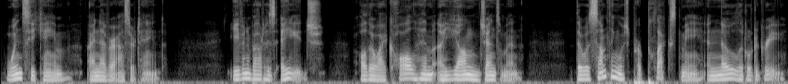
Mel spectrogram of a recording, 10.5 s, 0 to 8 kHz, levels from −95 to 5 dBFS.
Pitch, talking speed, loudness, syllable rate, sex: 115 Hz, 145 wpm, -21 LUFS, 5.6 syllables/s, male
